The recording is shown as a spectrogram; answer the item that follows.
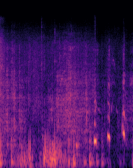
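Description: Irregular knocks and rustling from a handheld camera being swung about, then a few short laughs near the end.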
